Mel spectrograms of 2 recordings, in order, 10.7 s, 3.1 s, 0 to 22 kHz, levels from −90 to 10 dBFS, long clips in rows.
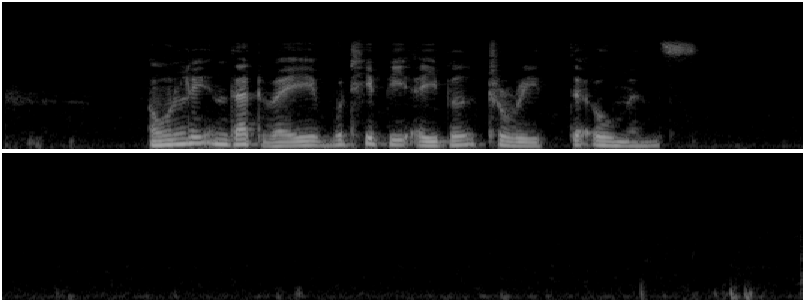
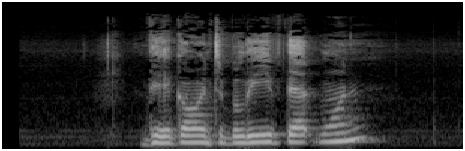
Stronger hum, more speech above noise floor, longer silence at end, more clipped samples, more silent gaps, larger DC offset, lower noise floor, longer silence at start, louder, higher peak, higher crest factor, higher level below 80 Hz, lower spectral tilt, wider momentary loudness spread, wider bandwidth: neither; first, 45 dB vs 38 dB; second, 0.35 s vs 0.65 s; neither; neither; neither; first, -80 dBFS vs -62 dBFS; first, 1 s vs 0.7 s; second, -36 LUFS vs -23 LUFS; second, -20 dBFS vs -2 dBFS; second, 20 dB vs 26 dB; about the same, -70 dBFS vs -74 dBFS; first, -8 dB/octave vs -2.5 dB/octave; second, 10 LU vs 20 LU; second, 7.4 kHz vs 16 kHz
